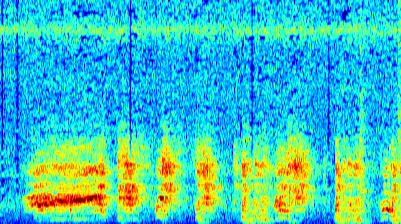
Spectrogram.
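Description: Voices from a kung fu film's soundtrack heard through a TV speaker: one long drawn-out cry about a third of a second in, then a run of short, choppy shouts.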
